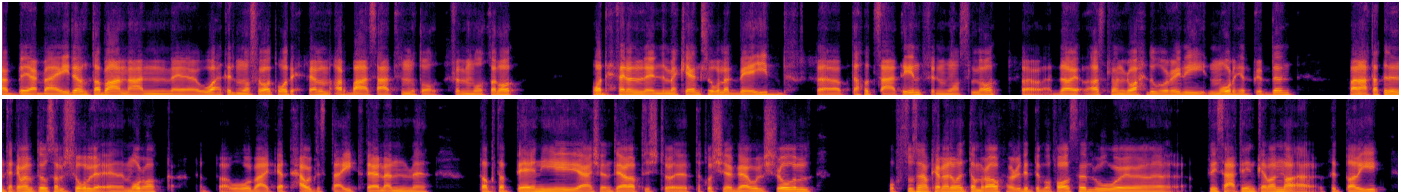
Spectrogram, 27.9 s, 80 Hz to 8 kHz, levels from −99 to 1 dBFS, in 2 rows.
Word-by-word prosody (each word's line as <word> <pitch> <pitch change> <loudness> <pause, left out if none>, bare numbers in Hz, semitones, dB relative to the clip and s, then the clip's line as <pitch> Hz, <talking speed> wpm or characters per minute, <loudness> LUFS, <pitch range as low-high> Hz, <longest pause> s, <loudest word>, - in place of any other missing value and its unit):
ب 120 -1 +3
بعيدًا 130 +5 +3
طبعًا 140 -2 +4
عن 110 0 0 0.3
وقت 140 +6 +1
المواصلات 130 +1 0
واضح 140 +1 0
فعلًا 140 -3 0
4 125 -5 +3
ساعات 130 +8 0
في - - -15
المت 110 -3 -4
في - - -15
المواصلات، 115 +6 0 0.7
واضح 125 0 +2
فعلًا 145 -3 +4
إن 125 0 -1
مكان 140 +6 +2
شغلك 150 -2 0
بعيد، 125 +4 0 0.3
فبتاخد 115 +6 -2
ساعتين 115 +9 +1
في 130 - -16
المواصلات، 115 - -3 0.2
فده 130 +3 0
أصلًا 135 -3 -2
لوحده 125 -1 0
already 135 0 0
مرهق 125 -1 0
جدًا، 155 +3 -1 0.6
فأنا 125 - +6
أعتقد 135 +6 +2
إن 145 - +4
أنت 145 0 -1
كمان 145 +3 +2
بتوصل 145 -4 0
شغل 120 -4 0
مرهق، 140 +4 -1 0.6
وبعد 105 -1 -1
كده 125 - -1
بتحاول 130 -1 0
تستعيد 120 +3 -3
فعلًا 120 -3 0 0.5
طاقتك 120 -2 -1
تاني 140 +3 +3
عشان 120 0 -1
تعرف 135 +1 +3
تشت 115 -3 -9 0.3
تخش 125 +3 -6
جو 125 +3 +2
الشغل، 150 +5 +1 0.8
وخصوصًا 150 +2 -1
كمان 140 +2 +2
وأنت 155 0 +2
مروّح 140 +2 +3
already 135 - -11 0.2
بتبقى 125 -5 -5
فاصل، 150 +5 +1
وفي 115 +1 -2
ساعتين 140 +3 +1
كمان 140 +4 0
م - - +1 0.4
في - - -14
الطريق، 125 +8 0
130 Hz, 135 wpm, -23 LUFS, 115-145 Hz, 0.8 s, فأنا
